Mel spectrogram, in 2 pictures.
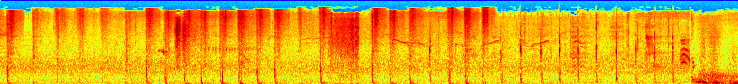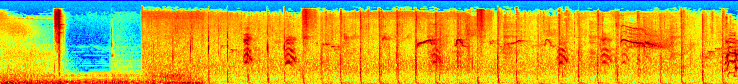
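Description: Footsteps crunch steadily through grass and over a dirt path.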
